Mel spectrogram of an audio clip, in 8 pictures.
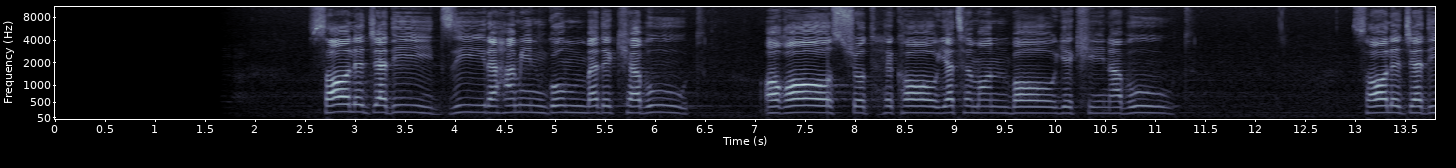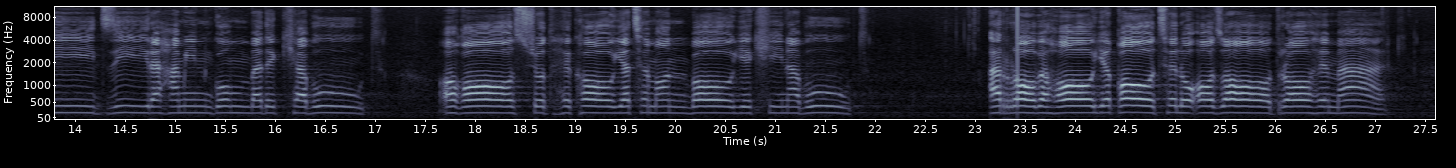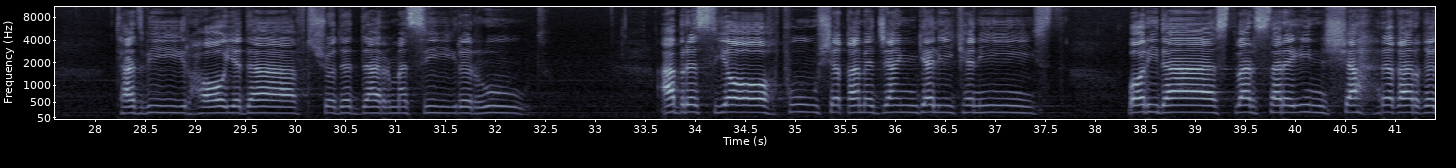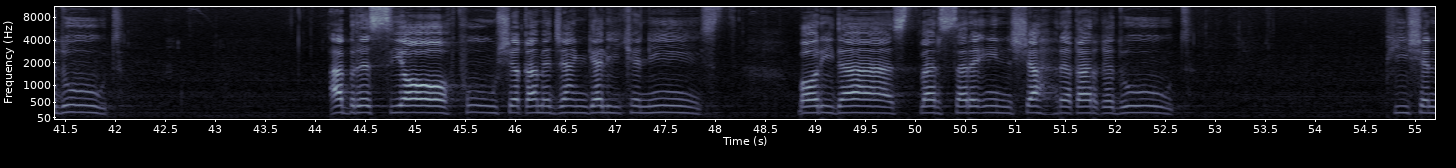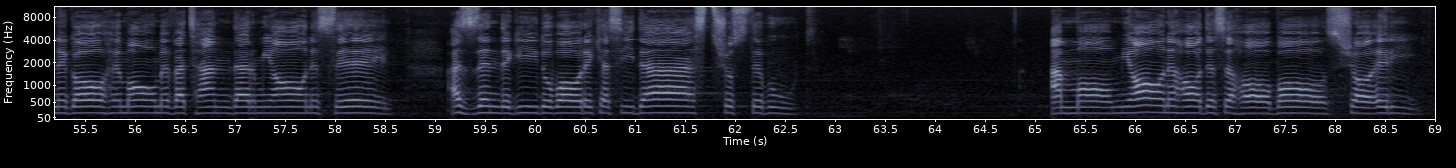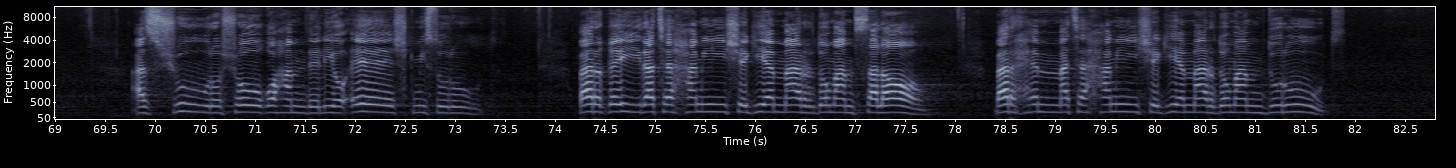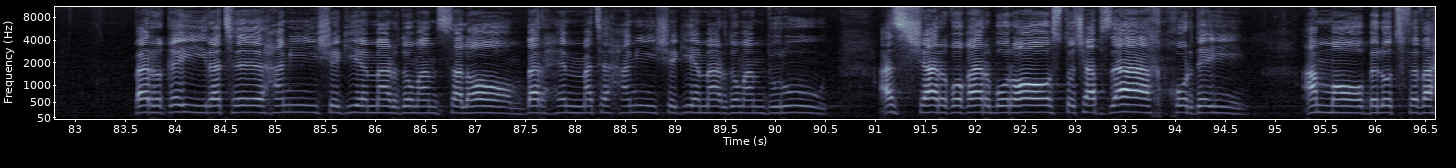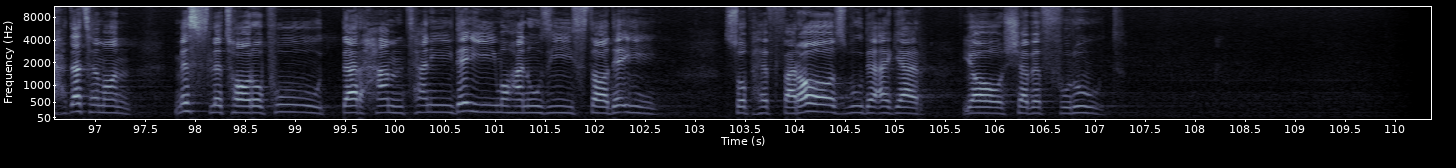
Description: شعرخوانی | سال جدید زیر همین گنبد کبود ...
حرم حضرت معصومه (سلام الله علیها)_شهر مقدس قم | روایت هیأت فصل دوم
